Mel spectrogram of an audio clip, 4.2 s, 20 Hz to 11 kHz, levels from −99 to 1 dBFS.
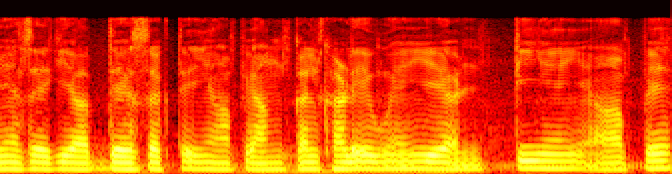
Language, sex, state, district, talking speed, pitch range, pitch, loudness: Hindi, male, Madhya Pradesh, Bhopal, 255 wpm, 115-125 Hz, 120 Hz, -17 LUFS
